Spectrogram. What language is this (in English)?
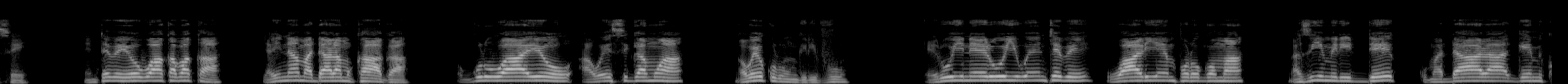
Ganda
